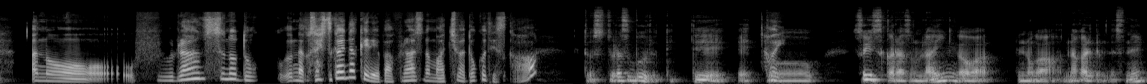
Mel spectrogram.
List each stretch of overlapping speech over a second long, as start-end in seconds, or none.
none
